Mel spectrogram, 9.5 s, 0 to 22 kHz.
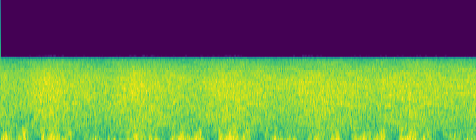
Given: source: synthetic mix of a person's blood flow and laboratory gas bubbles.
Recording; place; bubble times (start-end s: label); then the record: Doppler ultrasound of blood flow; precordium
0.56-0.70 s: bubbles
2.96-3.25 s: bubbles
5.69-5.78 s: bubbles
6.96-7.08 s: bubbles
8.14-8.21 s: bubbles
From the record:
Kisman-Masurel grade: 121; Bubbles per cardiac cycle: 1 to 2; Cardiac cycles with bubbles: 10 to 50%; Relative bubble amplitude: barely perceptible (0.100 to 0.250); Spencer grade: 2 (many but less than half of the cardiac periods contain bubble signals, singularly or in groups); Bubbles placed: anywhere in the cardiac cycle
